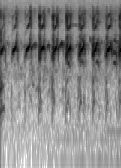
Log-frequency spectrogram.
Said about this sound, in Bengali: এই যে হাঁসগুলোকে আমি ধান খাওয়াইতেছি, এই যে দেখেন ধান দিয়ে রাখছি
